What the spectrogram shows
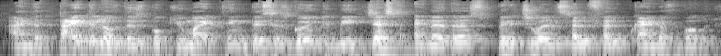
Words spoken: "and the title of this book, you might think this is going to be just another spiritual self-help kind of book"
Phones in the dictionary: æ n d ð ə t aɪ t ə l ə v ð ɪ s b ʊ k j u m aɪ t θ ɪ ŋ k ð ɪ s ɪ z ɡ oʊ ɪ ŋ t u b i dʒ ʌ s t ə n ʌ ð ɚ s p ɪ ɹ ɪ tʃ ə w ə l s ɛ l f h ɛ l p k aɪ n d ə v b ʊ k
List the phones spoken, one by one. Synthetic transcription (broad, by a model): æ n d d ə t aɪ t ə l ə v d ɪ s b ʊ k j u m aɪ t t ɪ ŋ k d ɪ s ɪ z ɡ oʊ ɪ ŋ t u b i dʒ ʌ s t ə n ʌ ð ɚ s p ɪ ɹ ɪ tʃ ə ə l s ɛ l f h ɛ l p k aɪ n d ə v b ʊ k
